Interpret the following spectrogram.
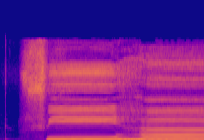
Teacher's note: Karena ada alif didahului baris fathah ya, maka ha-nya panjang dua harakat. Fiha. Tanda wakafnya dinamakan dengan alwaqfu aula yang artinya berhenti lebih utama. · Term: mad thobi'i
